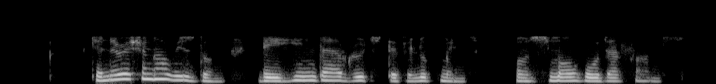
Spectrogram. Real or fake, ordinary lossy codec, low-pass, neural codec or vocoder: fake; Opus, 24 kbps; 3.6 kHz; vocoder, 22.05 kHz, 80 mel bands, HiFi-GAN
